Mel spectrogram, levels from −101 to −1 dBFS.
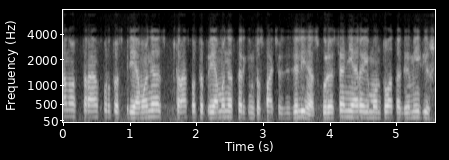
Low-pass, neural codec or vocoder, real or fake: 7.2 kHz; none; real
